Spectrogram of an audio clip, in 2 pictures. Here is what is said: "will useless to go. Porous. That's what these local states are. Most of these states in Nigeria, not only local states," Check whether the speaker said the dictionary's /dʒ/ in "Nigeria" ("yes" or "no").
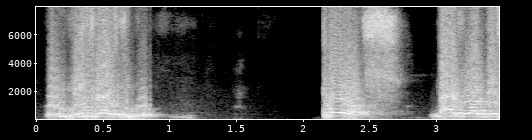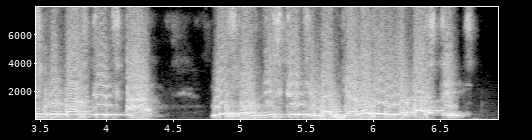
no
